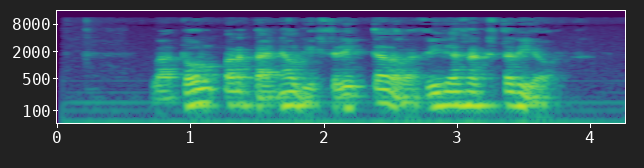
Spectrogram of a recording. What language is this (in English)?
Catalan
